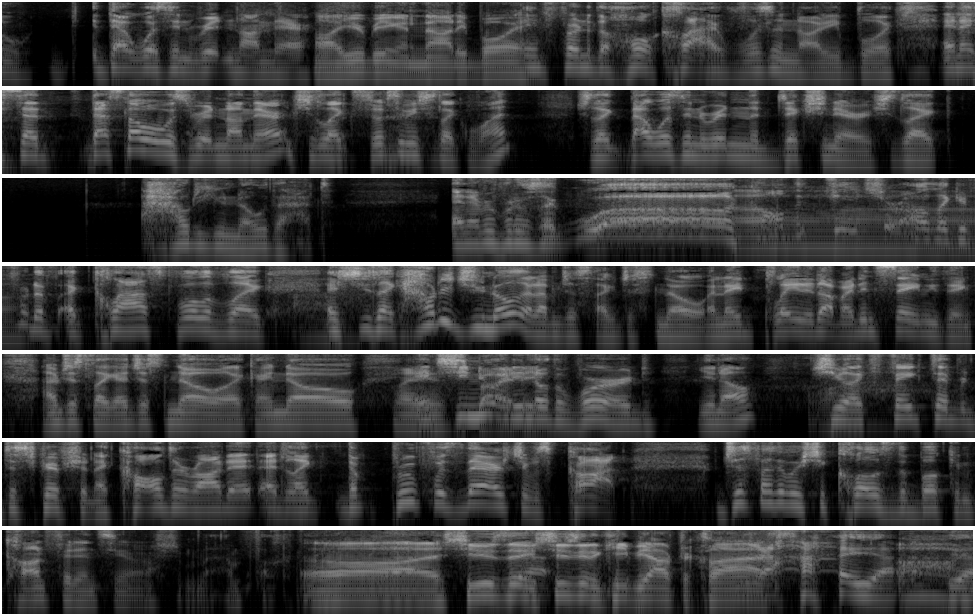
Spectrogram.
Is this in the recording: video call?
no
